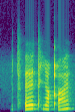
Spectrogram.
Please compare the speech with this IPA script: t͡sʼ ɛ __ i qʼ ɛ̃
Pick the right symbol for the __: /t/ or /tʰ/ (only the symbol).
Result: tʰ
